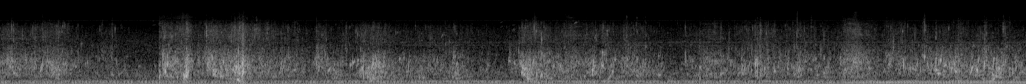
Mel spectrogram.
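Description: Water splashing in irregular bursts as a person swims with arm strokes, the loudest splashes about two and five seconds in.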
